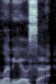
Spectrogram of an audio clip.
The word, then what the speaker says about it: Leviosa: When Hermione said, It's Wingardium Leviosa. She was teaching us the importance of stress on the right syllables. In English, where you put the stress can change the meaning of a word or make it sound more native.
